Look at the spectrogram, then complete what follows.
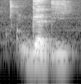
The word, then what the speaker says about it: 가디: Donc le nom du Pokémon se prononce Gadi.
